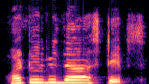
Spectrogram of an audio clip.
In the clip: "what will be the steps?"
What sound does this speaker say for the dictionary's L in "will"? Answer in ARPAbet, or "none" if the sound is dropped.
L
